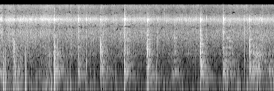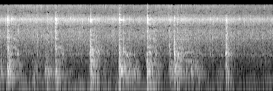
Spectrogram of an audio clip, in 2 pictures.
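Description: Chopped onions and green chillies with cumin sizzling in hot oil in a metal kadai. A perforated metal spatula stirs them, scraping and clacking against the pan about twice a second.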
